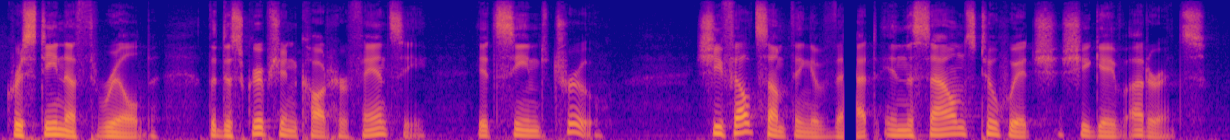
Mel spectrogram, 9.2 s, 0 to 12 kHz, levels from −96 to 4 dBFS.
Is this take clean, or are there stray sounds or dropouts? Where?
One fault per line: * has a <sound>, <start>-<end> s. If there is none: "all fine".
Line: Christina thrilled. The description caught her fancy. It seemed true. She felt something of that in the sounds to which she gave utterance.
* has a dropout, 6.3-6.4 s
